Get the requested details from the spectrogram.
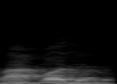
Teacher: bacaan qalqalah sugro di mana dal berharokat sukun asli tidak karena waqaf, yaitu bacanya agak kecil sedikit qalqalahnya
